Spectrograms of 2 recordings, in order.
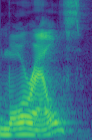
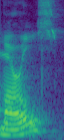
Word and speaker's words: morel: Wait, they're called morels, not morals.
